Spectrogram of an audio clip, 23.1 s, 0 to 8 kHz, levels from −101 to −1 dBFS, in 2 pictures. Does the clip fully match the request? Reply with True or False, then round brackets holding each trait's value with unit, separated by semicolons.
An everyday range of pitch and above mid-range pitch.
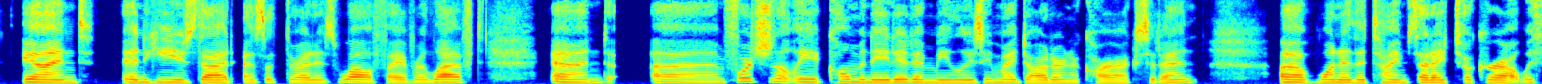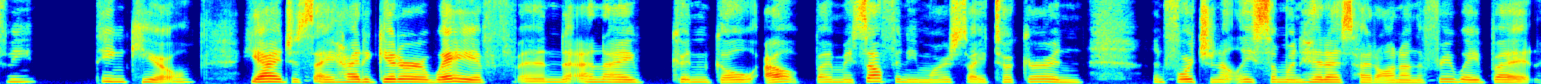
False (1.7 semitones; 230 Hz)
